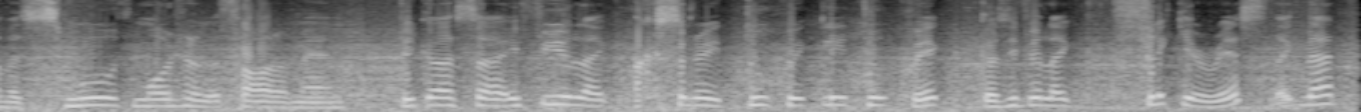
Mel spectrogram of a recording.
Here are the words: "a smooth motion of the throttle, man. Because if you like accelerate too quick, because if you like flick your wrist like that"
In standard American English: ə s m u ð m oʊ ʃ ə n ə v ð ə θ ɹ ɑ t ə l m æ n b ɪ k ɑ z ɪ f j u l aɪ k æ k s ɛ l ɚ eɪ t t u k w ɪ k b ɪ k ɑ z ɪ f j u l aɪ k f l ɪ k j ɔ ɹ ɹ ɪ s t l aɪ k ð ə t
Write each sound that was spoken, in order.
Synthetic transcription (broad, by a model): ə s m u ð m oʊ ʃ ə n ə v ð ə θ ɑ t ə m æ n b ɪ k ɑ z ɪ f j u l aɪ k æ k s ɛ l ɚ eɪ t t u k w ɪ k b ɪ k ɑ s ɪ f j u l aɪ k f l ɪ k j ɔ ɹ ɹ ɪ s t l aɪ k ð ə t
